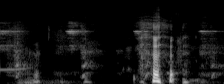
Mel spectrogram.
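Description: A donkey brays: a few rough, wheezing bursts that build to one loud, harsh honk and then trail off into short gasping notes.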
